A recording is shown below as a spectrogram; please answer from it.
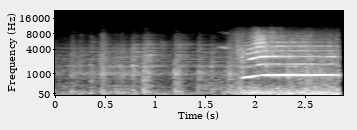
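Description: A steam train from Poland's Wolsztyn depot rolls on rails with rhythmic clickety-clack wheel beats, then a loud sustained whistle rises and holds over the rumble.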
